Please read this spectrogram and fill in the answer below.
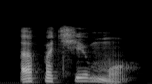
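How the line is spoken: Silky, ingratiating question. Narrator (Russian): вкрадчиво поинтересовался командир

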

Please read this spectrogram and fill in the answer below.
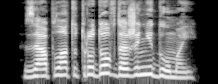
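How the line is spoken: Stern rebuke. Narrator (Russian): Строго одернула

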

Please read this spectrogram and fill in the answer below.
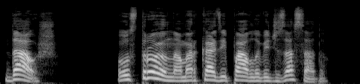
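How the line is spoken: Wry snort. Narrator (Russian): хмыкнул он

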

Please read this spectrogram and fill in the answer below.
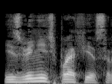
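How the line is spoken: Soft. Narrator (Russian): мягко сказал полубой

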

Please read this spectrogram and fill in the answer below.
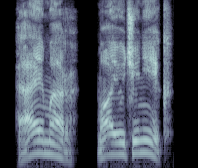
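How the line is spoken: Barked reply. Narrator (Russian): рявкнул в ответ

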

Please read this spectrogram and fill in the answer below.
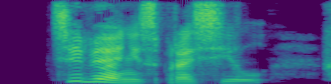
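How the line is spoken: Snort. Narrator (Russian): хмыкнул Илай

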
